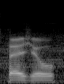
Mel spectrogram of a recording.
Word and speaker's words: Peugeot: Yi last night about our pronunciation of Pujo. Oh, yeah. I just had to explain. You know, we know it's Pejo, but you know, we can't say it like that.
